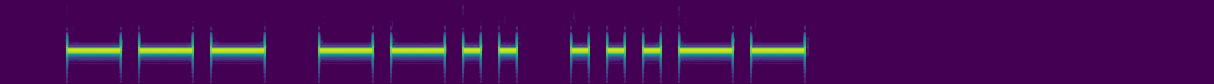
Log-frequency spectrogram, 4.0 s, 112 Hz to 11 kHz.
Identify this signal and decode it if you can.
Morse code, heard as a keyed tone, about 20 wpm, 700 Hz. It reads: OZ3
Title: Callsign Prefixes for Top 100 DXCC - 20wpm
